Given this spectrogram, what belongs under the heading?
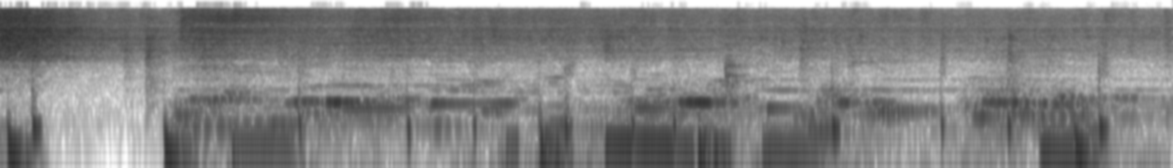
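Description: Chopped onions sizzling in hot oil with tempering seeds of black gram, cumin and mustard, a steady close frying hiss broken by stirring clatter against the pan.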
